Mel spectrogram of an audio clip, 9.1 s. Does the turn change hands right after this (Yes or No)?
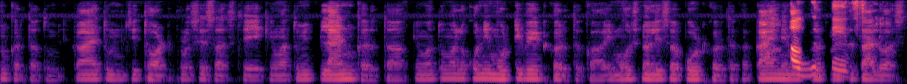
Yes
